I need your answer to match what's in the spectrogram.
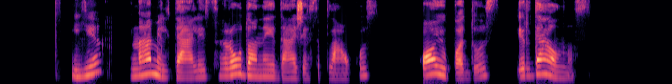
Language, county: Lithuanian, Alytus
